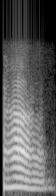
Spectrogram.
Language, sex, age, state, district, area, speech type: Maithili, male, 18-30, Bihar, Madhubani, rural, conversation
